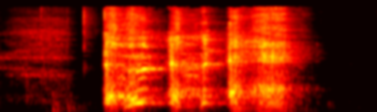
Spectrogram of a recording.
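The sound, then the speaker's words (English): A man choking gives a loud, harsh cough: three rough, rapid bursts in quick succession after a faint breathy lead-in, with no talking. “He's choking. I need some water.”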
